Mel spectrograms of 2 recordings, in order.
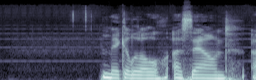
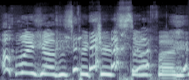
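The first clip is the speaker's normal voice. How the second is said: laughing. Real, not acted. Laughing hysterically at a picture.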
